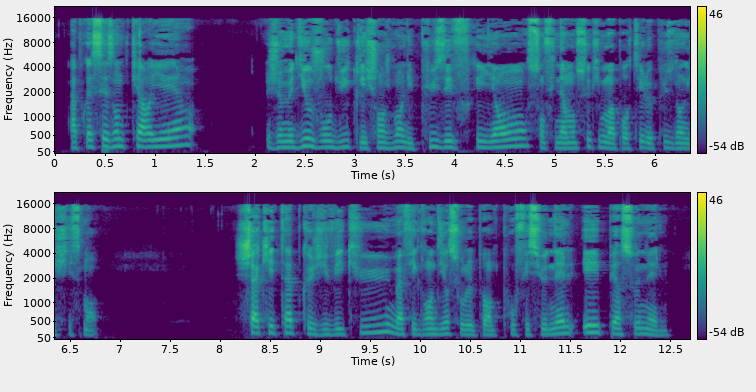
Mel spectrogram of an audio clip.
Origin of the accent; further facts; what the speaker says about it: Martinique; moved away as an adult; also born or lived in Metropolitan France; now in France; j'ai grandi en Martinique. Je suis arrivée en métropole à 18 ans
